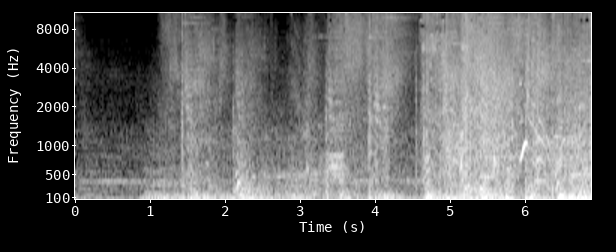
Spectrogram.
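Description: Magic blasts and sparkling effects burst in a busy fight.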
